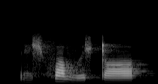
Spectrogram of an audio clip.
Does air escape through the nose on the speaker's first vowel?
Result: no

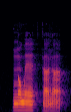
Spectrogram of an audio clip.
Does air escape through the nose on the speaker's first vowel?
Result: yes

